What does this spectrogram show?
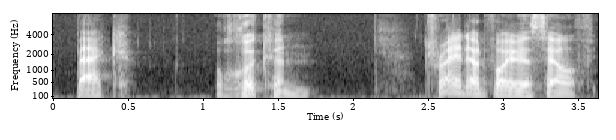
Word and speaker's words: Rücken: Or Rücken, back, Rücken.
